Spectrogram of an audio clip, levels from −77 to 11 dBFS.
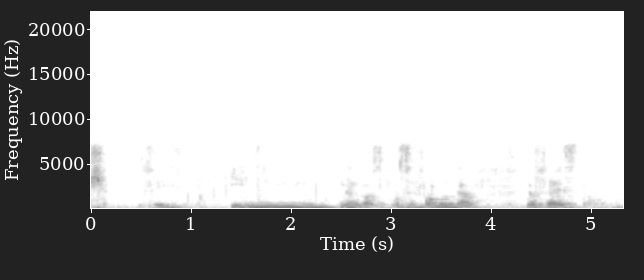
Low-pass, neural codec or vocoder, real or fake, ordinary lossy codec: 7.2 kHz; codec, 16 kHz, 4.8 kbps, FACodec; fake; none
